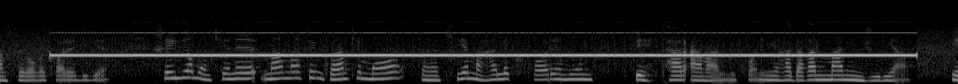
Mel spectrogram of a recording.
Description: PSK31 (31.25 baud), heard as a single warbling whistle, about 1470 Hz, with speech in Persian.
